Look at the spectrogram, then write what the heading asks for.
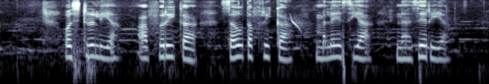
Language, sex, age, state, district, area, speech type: Santali, female, 18-30, West Bengal, Purulia, rural, spontaneous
